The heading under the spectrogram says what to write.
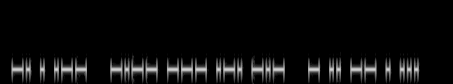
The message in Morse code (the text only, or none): NEW YORK TIMES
